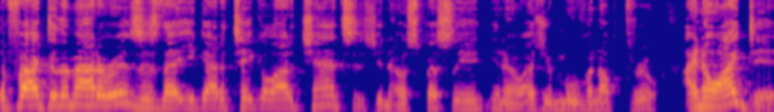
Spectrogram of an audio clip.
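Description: Talking at a very fast pace with hardly any pauses, a man uses a high pitch and lively intonation. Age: 50s. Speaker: veterans' career nonprofit executive, former Marine and stockbroker. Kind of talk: casual interview.

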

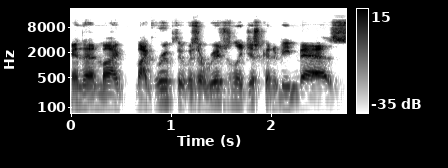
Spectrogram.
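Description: A man with an American accent speaks at a fairly low pitch and a fairly quick pace against a quiet background. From Texas. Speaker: real estate investor. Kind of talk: interview. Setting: airport lounge, remote call.

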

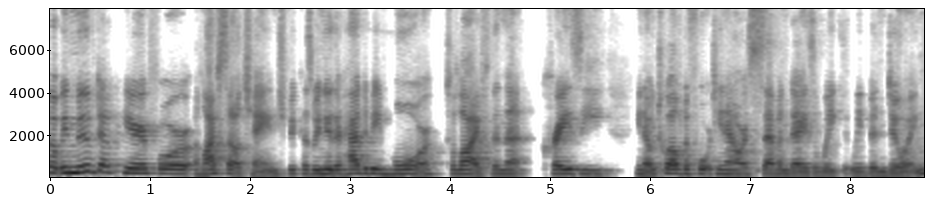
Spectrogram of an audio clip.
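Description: Talking with hardly any pauses, a woman with an Australian accent shows ordinary pitch variation. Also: medium pitch for a woman, moderate pace. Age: 50s. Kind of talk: casual interview.

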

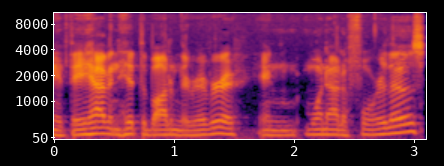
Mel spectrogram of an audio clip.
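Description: An unremarkable speaking voice with an American accent, fairly quick and fairly even in intonation. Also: man. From Northern California (Winters, CA). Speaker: fly fishing guide. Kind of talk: casual interview chat.

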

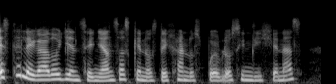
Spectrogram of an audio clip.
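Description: Dry and close with no echo, this woman's dark, mellow voice sits at medium pitch over a quiet background. She moves at a moderate pace with ordinary pitch variation. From Peru. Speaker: development worker. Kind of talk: prepared recorded statement.

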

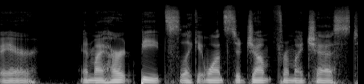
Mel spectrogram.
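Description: In a very clean recording with a silent background and a dry, close sound free of echo, a man speaks fairly slowly in a very deep, low, flat monotone. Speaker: fiction author narrator. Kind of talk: dramatic first-person narration of fantasy fiction, then a brief personal sign-off. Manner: hushed, tense, suspenseful narration with measured pacing.

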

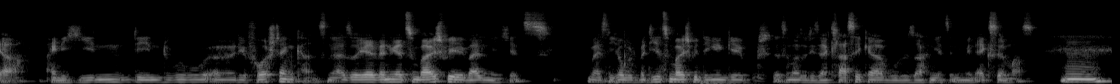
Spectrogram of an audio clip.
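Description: A man's normal speaking voice, fairly low in pitch, fairly quick, with fairly even intonation and hardly any pauses. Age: 20s. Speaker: software company founder. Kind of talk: interview.

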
